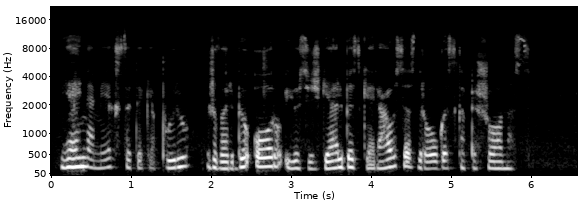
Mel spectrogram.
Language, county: Lithuanian, Telšiai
